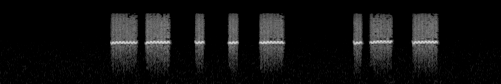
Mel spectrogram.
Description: Morse code, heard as a whistle, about 14 wpm. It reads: MEET AT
